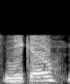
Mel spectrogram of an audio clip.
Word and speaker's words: Niko: Okay, my name is Nico. That's spelled N-I-K-O.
